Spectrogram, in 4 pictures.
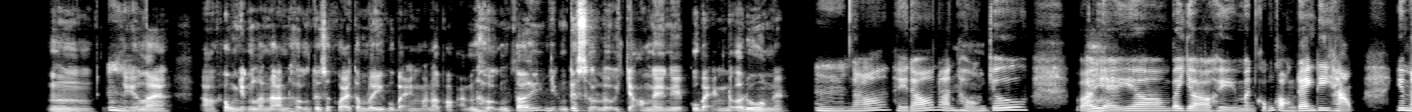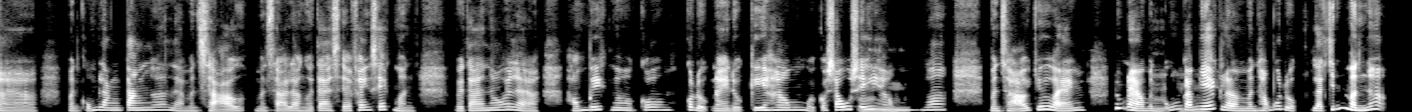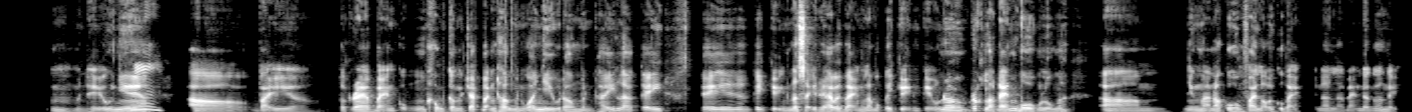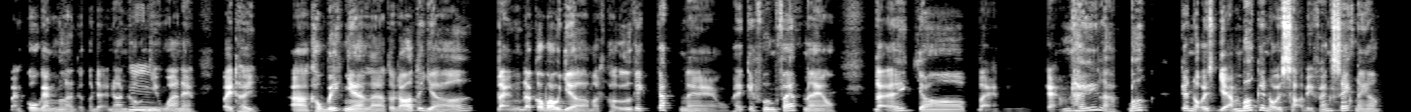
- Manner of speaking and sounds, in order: tapping; other background noise
- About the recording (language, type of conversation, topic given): Vietnamese, advice, Làm sao vượt qua nỗi sợ bị phán xét khi muốn thử điều mới?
